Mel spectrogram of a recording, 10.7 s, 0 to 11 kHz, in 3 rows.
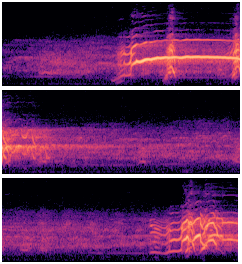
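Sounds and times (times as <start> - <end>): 
coyote howl: 1.6 - 4.4, 9.4 - 10.6.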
